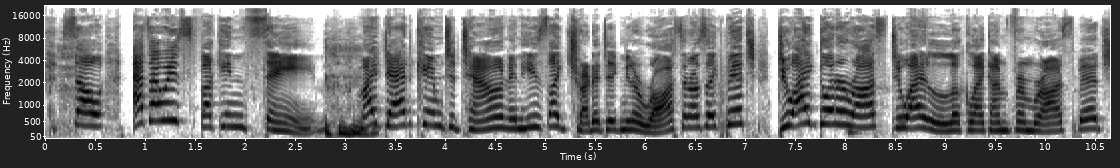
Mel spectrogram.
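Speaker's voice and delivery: very high, catty, sassy put-on girly voice. Asked to hear it, the speaker shows off a put-on girl voice. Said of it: "I can do a pretty good girl".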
